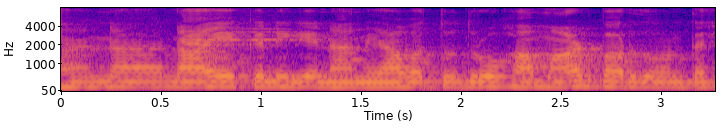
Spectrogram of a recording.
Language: Kannada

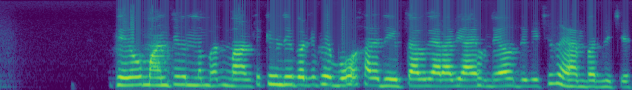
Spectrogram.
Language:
Punjabi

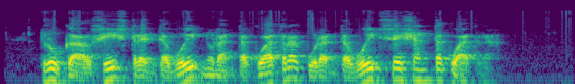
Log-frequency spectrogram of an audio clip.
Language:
Catalan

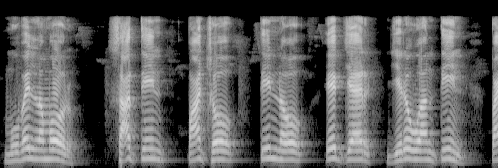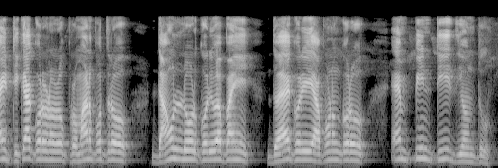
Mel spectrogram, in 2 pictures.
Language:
Odia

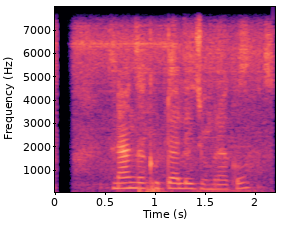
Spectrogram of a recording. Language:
Nepali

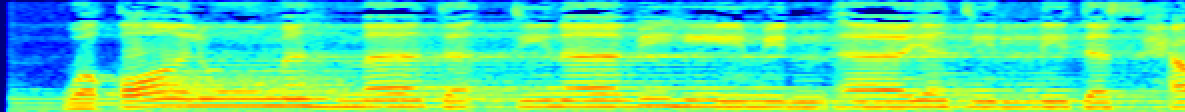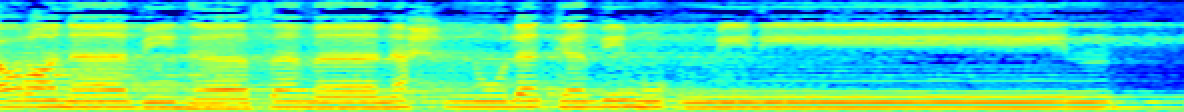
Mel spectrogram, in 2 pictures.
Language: Arabic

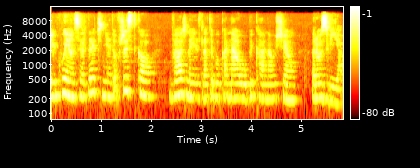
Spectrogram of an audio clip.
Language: Polish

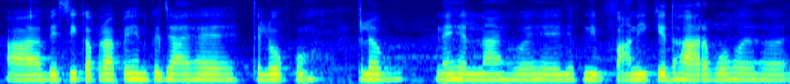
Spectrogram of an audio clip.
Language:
Maithili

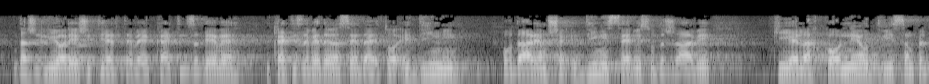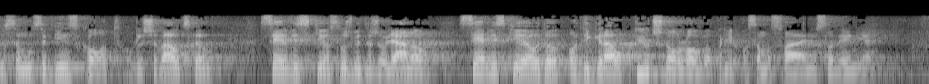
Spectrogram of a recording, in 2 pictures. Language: Slovenian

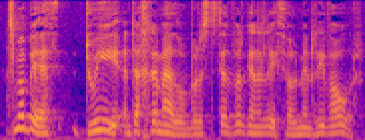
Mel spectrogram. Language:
Welsh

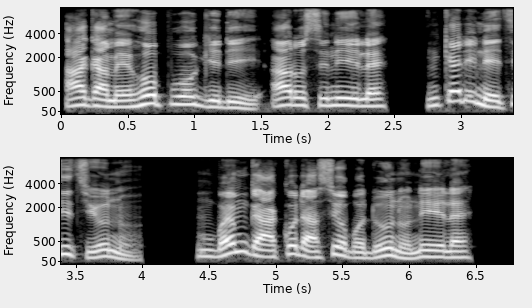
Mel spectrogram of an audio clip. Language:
Igbo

